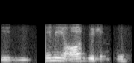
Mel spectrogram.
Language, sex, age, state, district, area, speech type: Urdu, male, 18-30, Bihar, Gaya, urban, conversation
